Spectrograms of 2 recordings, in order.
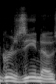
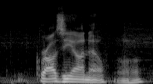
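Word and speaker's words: Graziano: ESPN Dan Graino said Cowboys proposed Georgia. Dan Graino or Dan Graciano. Graciano.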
